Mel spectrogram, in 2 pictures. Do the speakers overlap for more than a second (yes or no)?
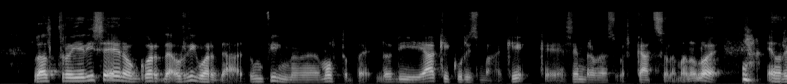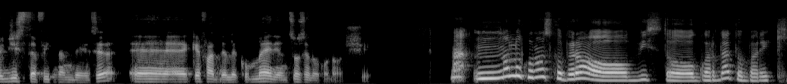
no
